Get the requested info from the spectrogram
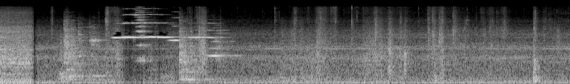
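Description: Metal firebox door of an outdoor wood boiler squeaking open for about a second, followed by a steady rushing noise.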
